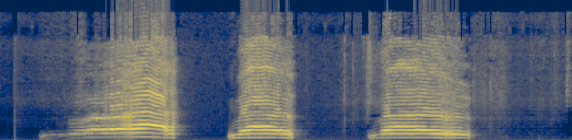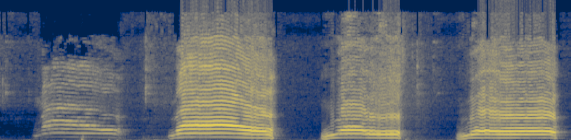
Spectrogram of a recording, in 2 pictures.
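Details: A male cat, calling his friend, gives a series of loud, drawn-out meows, each rising then falling.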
